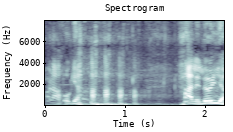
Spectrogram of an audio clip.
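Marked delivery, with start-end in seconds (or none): 0.5-1.1 low chuckle. Real, not acted. Chuckles after his anecdote.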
